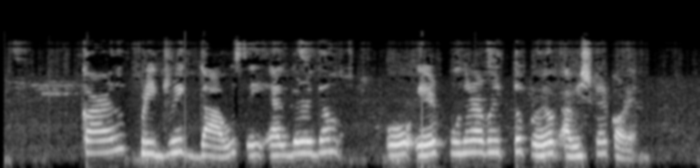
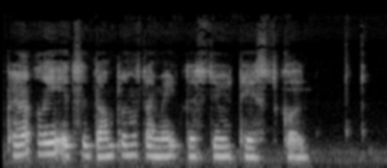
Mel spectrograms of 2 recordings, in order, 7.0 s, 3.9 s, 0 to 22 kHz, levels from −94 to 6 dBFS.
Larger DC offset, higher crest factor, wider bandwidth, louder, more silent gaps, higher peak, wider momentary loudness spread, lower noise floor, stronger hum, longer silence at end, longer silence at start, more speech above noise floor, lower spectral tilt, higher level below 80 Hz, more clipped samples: neither; about the same, 14 dB vs 16 dB; second, 9.4 kHz vs 14.5 kHz; first, -13 LUFS vs -28 LUFS; neither; first, 0 dBFS vs -12 dBFS; about the same, 7 LU vs 8 LU; second, -41 dBFS vs -51 dBFS; neither; first, 0.65 s vs 0.25 s; first, 0.45 s vs 0.05 s; first, 28 dB vs 23 dB; second, -4 dB/octave vs -6 dB/octave; first, -58 dBFS vs -68 dBFS; neither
